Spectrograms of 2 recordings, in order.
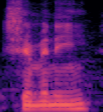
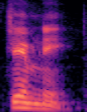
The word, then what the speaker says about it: chimney: __ ] so uh he said chimney chimney with three syllables it's chimney your together that's kind of uh that might be a midwest thing like a wall i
